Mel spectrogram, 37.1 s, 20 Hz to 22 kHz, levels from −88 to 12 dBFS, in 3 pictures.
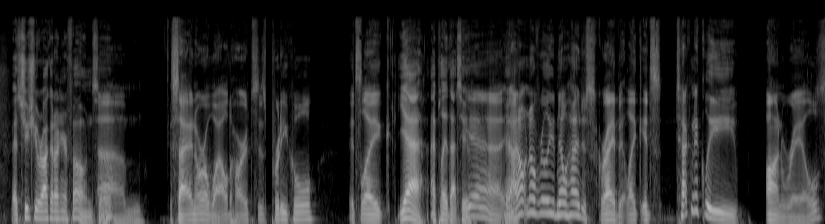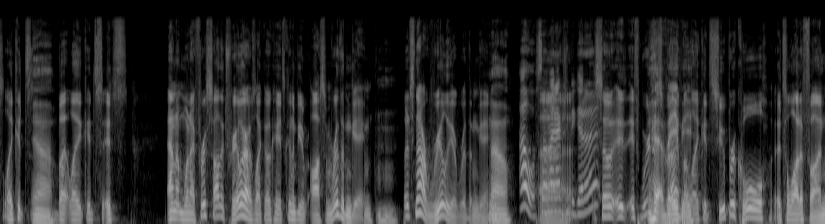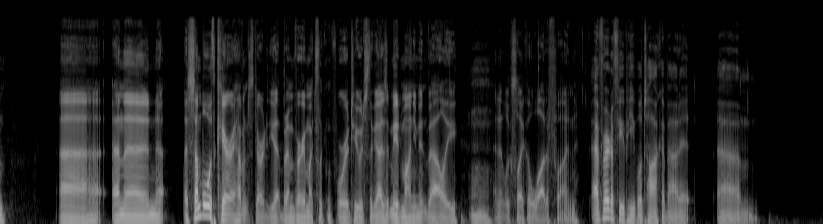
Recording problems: none

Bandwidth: 15 kHz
